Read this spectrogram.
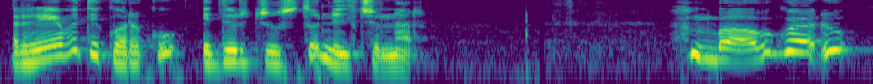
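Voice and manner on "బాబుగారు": much higher, tearful plea; pleading cry to the master; almost crying. A narrator's reading. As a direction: call out on the edge of tears. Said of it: "దాదాపు ఏడుస్తూనే పిలిచింది రేవతి".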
